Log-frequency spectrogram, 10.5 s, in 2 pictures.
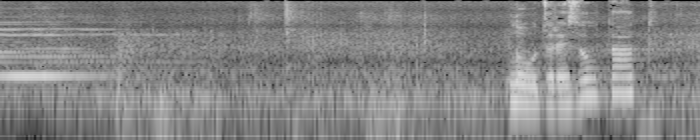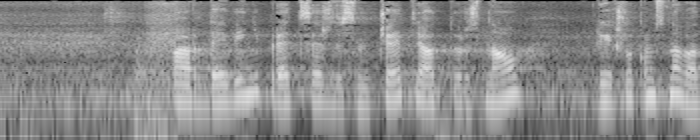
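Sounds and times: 
parliament chamber bell ringing to call a vote: 0.0 - 1.6
speech: 3.8 - 5.0, 6.5 - 10.4.

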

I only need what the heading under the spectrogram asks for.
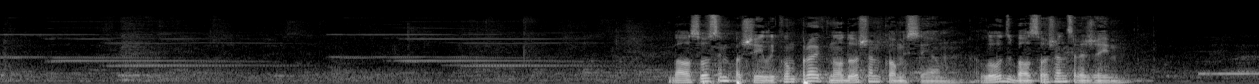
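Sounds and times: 
parliament bell ringing for a vote: 0.0 - 6.0
speech: 6.7 - 11.4.

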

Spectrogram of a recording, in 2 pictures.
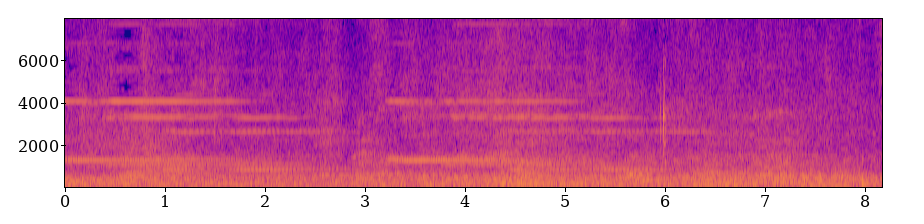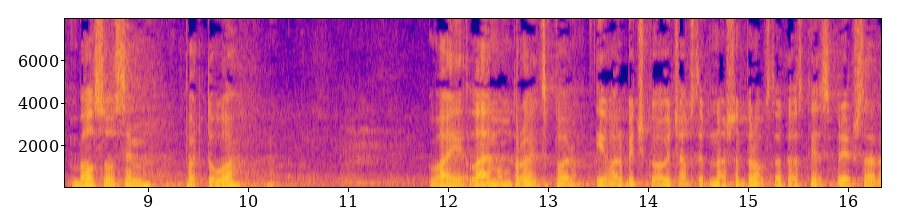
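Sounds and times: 
parliament electric voting bell ringing: 0.0 - 2.6, 3.2 - 6.0
low murmur of noise: 0.0 - 16.3
speech: 8.2 - 10.0, 11.9 - 16.3.

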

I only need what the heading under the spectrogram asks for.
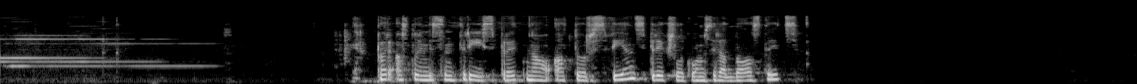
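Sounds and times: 
multi-tone electronic bell calling a vote in parliament: 0.0 - 2.3
speech: 3.5 - 8.1.

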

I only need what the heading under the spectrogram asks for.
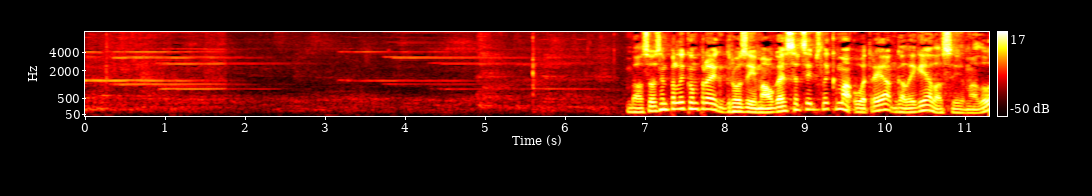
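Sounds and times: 
parliament chamber bell ringing before vote: 0.0 - 2.4, 3.2 - 6.3
speech: 6.8 - 11.2.

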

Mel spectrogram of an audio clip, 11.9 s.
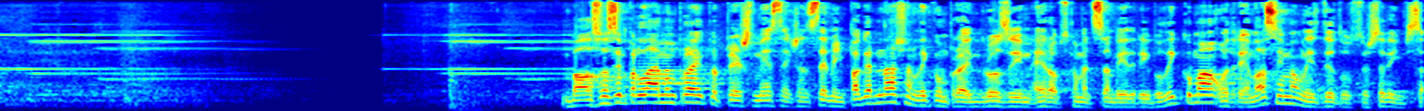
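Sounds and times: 
parliament chamber bell ringing before a vote: 0.0 - 7.0
speech: 4.7 - 11.8.

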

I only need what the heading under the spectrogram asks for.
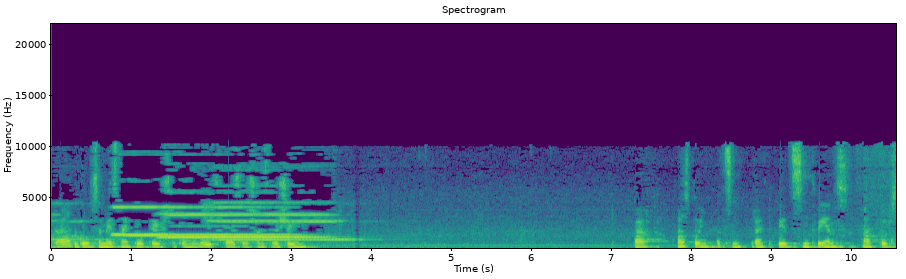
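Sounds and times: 
speech: 0.0 - 3.4, 7.3 - 10.5
parliament voting electronic bell tone: 0.0 - 4.2
low hum: 0.0 - 10.5.

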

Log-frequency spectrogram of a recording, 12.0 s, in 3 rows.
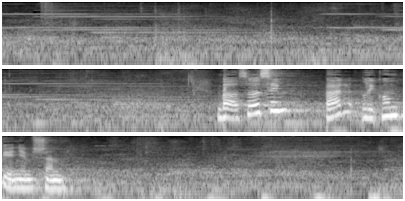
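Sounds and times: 
parliament voting bell ringing: 0.0 - 9.3
faint murmur of voices: 0.0 - 12.0
speech: 6.2 - 8.8.

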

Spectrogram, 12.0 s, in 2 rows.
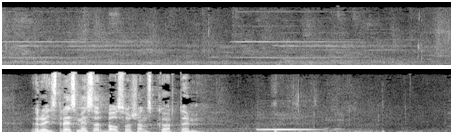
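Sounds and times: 
speech: 6.4 - 8.8
parliament registration electric bell ringing: 9.4 - 10.3.

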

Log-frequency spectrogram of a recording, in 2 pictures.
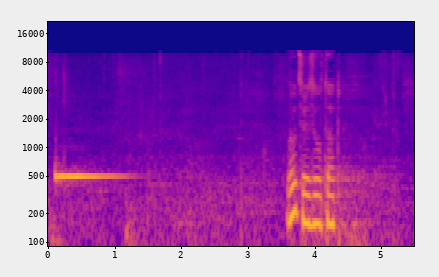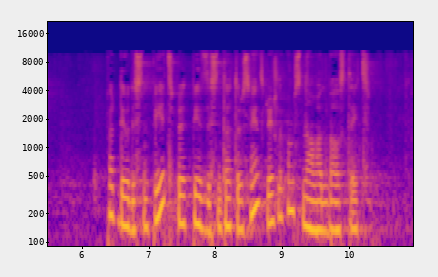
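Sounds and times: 
parliament voting bell steady electronic tone: 0.0 - 1.4
speech: 3.6 - 4.5, 6.4 - 10.4.

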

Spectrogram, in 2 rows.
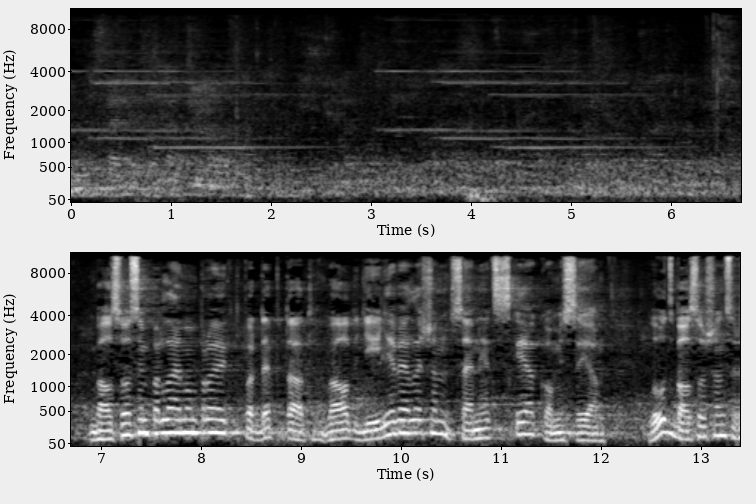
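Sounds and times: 
parliament chamber bell ringing: 0.0 - 6.2
speech: 7.0 - 13.3.

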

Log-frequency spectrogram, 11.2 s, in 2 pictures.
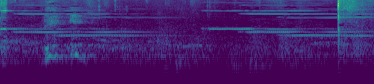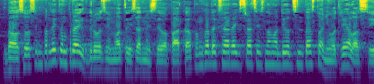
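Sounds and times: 
electric bell ringing in the Latvian parliament to call a vote: 0.0 - 6.1
speech: 0.6 - 1.4, 5.7 - 11.2.

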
